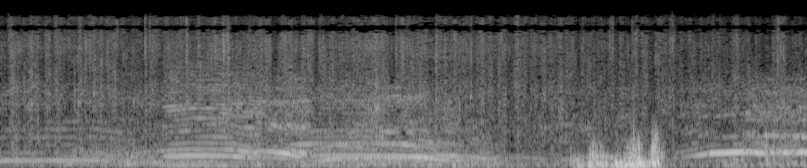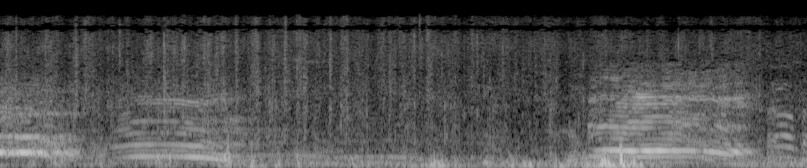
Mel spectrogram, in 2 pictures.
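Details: Angus cattle for sale on a farm in Palmeira dos Índios, Alagoas, Brazil: several overlapping low moos with arched, harmonic-rich tones, one louder short burst near the middle, and others drawn out.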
